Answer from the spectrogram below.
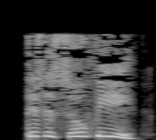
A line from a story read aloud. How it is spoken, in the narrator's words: shouted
